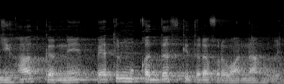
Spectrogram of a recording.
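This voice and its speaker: Over noticeable background noise, a man speaks with a fairly low pitch and ordinary pitch variation. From Pakistan. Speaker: voice over artist. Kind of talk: Islamic story narration.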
